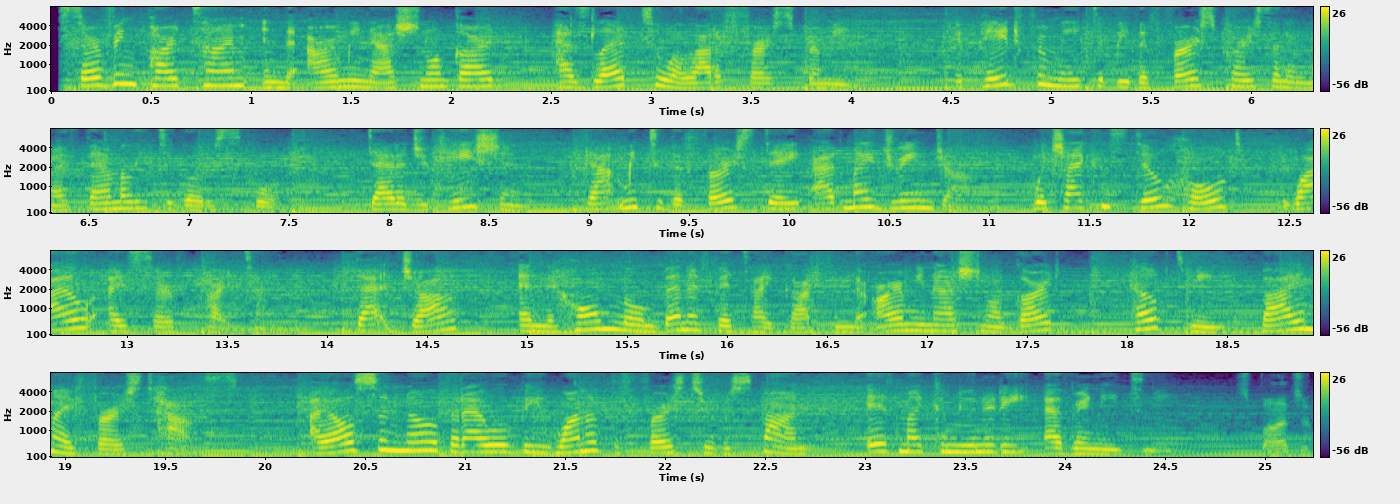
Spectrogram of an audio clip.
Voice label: Radio English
